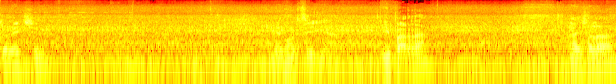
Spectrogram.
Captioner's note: speaking foreign language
